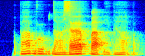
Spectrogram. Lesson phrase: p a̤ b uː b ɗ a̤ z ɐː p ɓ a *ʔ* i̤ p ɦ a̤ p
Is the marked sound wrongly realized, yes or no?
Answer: no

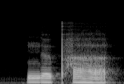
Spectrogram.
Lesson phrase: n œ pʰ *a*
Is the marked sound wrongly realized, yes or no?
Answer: no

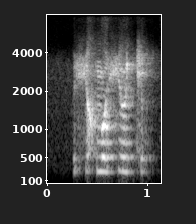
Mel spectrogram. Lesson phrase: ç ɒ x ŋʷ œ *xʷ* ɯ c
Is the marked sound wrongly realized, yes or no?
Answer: yes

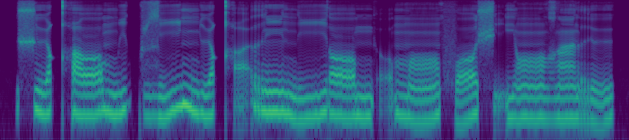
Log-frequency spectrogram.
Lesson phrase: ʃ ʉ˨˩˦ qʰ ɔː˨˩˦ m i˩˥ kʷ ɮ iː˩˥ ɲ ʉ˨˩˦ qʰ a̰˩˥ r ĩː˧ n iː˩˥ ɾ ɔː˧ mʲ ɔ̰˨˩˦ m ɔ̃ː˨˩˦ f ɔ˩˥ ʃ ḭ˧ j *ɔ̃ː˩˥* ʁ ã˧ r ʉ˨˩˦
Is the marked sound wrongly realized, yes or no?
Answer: yes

